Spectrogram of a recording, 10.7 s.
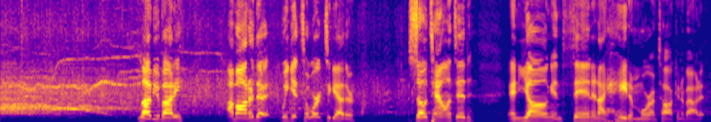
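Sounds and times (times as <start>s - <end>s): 
audience clapping: 0.0s - 7.0s
speech: 2.0s - 2.8s, 3.4s - 5.4s, 6.1s - 10.6s.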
